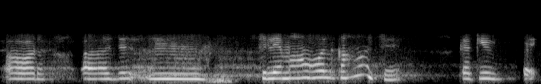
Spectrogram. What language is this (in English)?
Maithili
